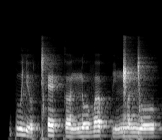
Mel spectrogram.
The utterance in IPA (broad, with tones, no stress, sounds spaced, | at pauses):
p u˥˧ lʲ o˩˧ ǀʰ ɛ˥˧ kː ʌ˧˩ nː o˧ v ʌ˥˧ pː i˩˧ ŋ͡ǁ ʌ˧ ŋ͡ǀ o˧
